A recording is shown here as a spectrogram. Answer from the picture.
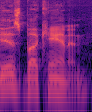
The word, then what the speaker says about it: Buchanan: And it's mispronounced quite frequently. – Right. – It is Buchanan.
